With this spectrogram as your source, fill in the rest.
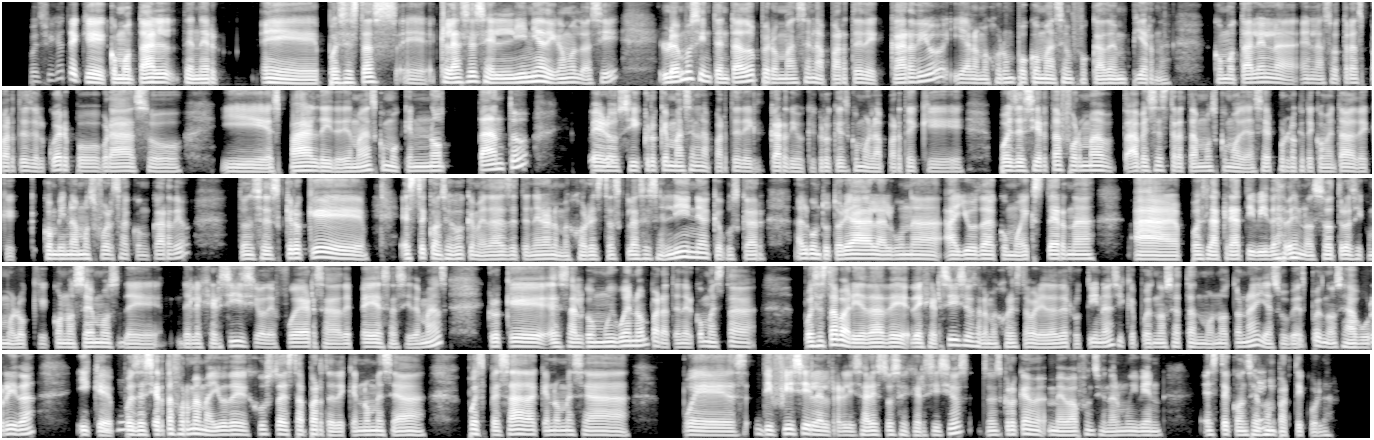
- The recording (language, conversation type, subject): Spanish, advice, ¿Cómo puedo variar mi rutina de ejercicio para no aburrirme?
- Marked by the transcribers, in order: giggle; other noise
